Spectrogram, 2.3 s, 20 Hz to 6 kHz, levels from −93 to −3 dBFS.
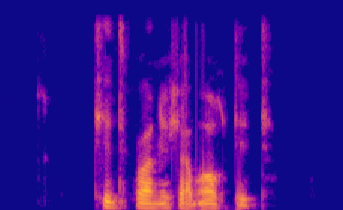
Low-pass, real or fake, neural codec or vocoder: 5.4 kHz; fake; vocoder, 22.05 kHz, 80 mel bands, Vocos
